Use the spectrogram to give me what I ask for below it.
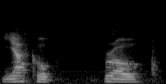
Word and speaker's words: Jakob Bro: guitarist and jazz youtuber told me that i'm telling saying the name yakov bro wrong so sam is that actually how we said jakob bro i think is the danish pronunciation of his name maybe i know it's as close as i'm probably gonna get i think that's closer to how his name is actually said so it's probably worth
